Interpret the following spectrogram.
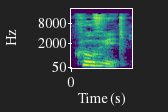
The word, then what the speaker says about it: Chauvet: Je sais que c'est prononcé, c'est dans le Nord et que c'est prononcé Cauvet. Donc elle, en fait, elle l'a entendu comme ça, elle a écrit Cauvet.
